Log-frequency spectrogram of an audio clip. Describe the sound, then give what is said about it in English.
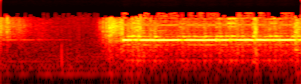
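A telephone rings loudly, its steady electronic tone holding continuously over a buzzy wash of sound after a quieter first second. No one speaks. “it's ringing, honey.”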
